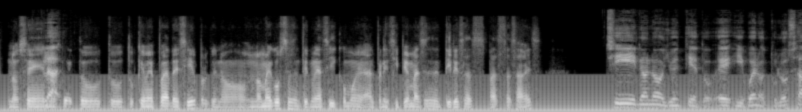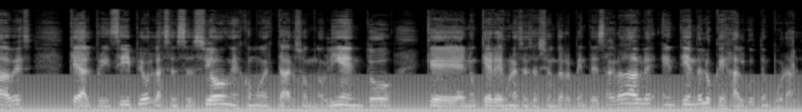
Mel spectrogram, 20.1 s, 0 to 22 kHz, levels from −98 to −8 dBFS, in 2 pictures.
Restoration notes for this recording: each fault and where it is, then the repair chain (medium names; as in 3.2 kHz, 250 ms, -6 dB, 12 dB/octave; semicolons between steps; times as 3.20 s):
buzz 60 Hz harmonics 23 -31 dBFS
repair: de-hum 60 Hz, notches 23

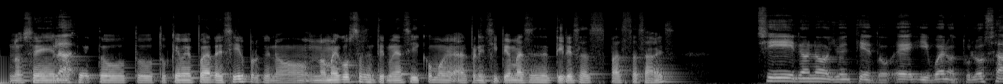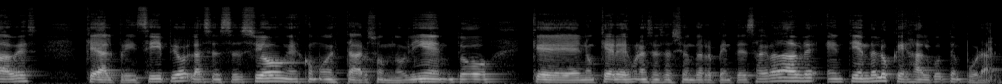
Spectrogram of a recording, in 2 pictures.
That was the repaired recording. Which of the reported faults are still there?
nothing left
